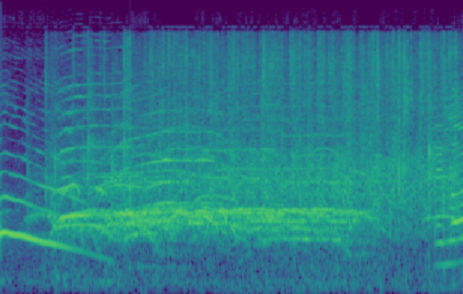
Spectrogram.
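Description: Studio audience on a Los Angeles talk show applauding and cheering loudly and steadily as a comedian comes out, with whoops and a voice over the noise throughout.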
